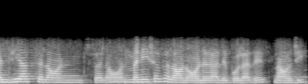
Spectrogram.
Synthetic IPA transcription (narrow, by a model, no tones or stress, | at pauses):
ə̃nd͡ʒiːaːpsəlɔːnsəlɔːnmɐniːʃasɐlɔːnɔːɾnəɾaːleboːlaːd̪eːsnaːod͡ʒiː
